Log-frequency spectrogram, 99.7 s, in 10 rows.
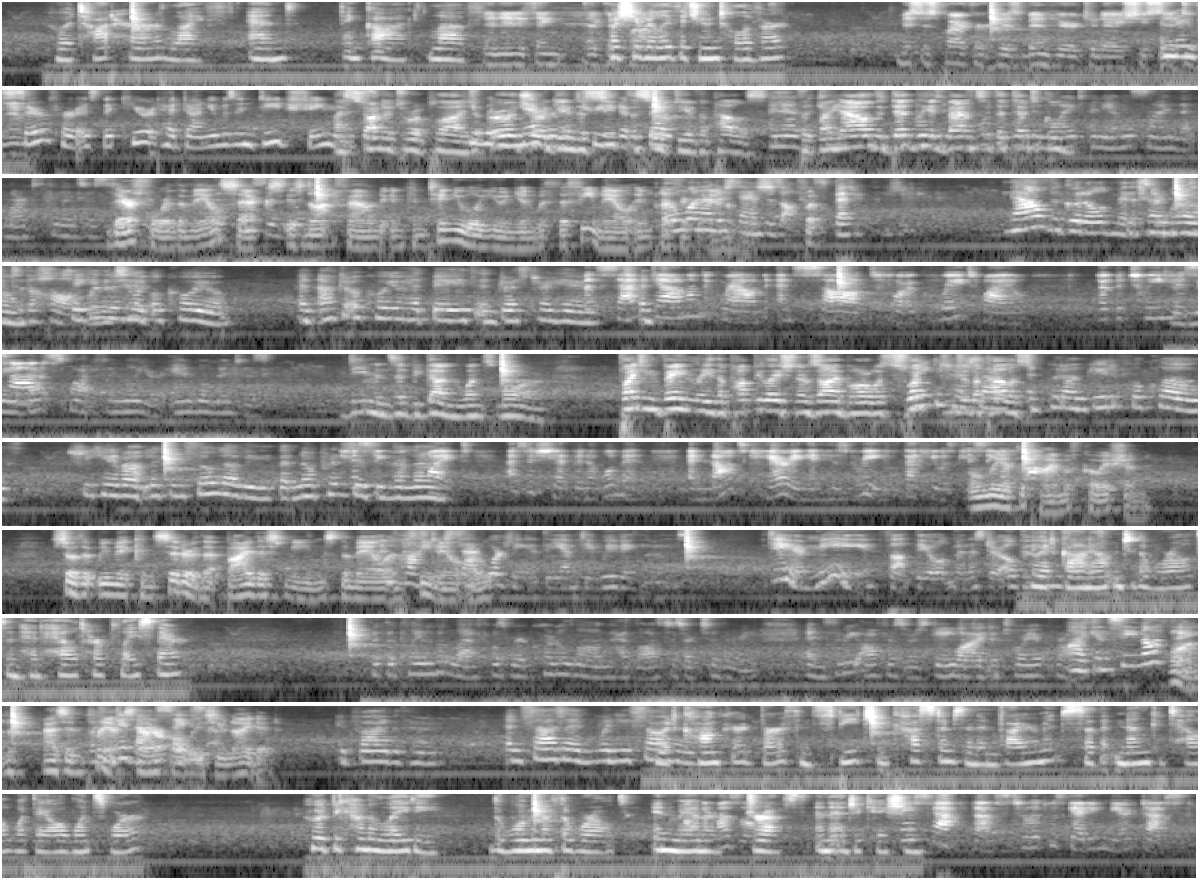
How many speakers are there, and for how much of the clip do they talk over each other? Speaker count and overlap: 9, about 27%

